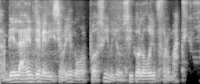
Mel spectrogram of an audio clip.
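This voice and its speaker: In a dark, mellow tone, a man speaks very fast at a medium pitch. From Spain, Seville. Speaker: writer and psychologist. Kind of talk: interview.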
